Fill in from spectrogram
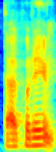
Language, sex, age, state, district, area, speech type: Bengali, male, 45-60, West Bengal, Purulia, rural, spontaneous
